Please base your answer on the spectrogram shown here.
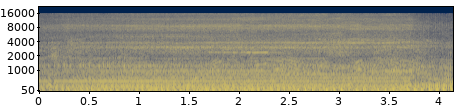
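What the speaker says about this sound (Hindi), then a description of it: "इसका इंजन फट जाएगा भाई, इंजन फट जाएगा।" A Royal Enfield Bullet motorcycle engine revs hard and continuously at a street race, loud and close with a rough, rapid thump, while a voice talks over it.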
